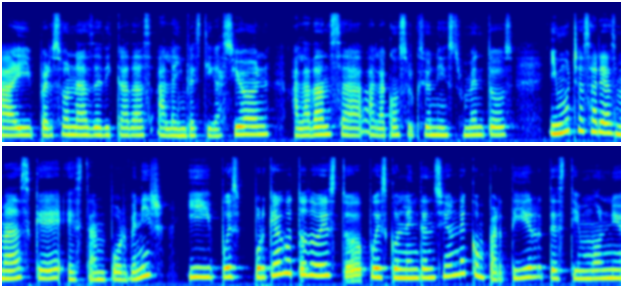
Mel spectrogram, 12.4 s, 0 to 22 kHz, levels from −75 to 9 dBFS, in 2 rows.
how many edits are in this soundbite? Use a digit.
1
